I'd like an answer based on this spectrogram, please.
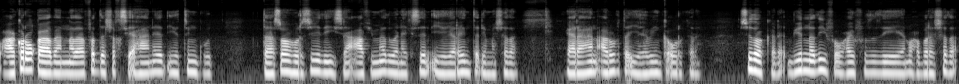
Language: Somali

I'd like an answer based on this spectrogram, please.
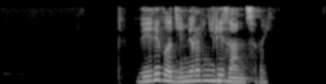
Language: Russian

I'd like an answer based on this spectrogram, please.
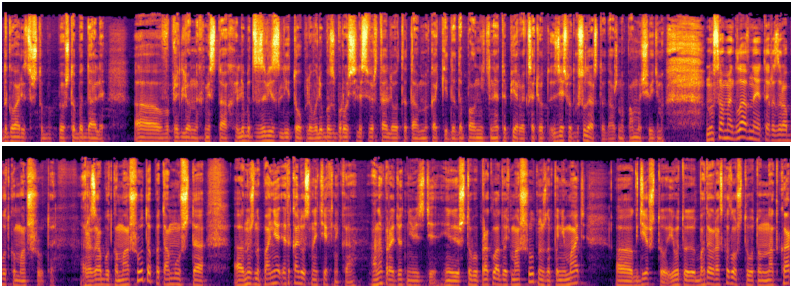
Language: Russian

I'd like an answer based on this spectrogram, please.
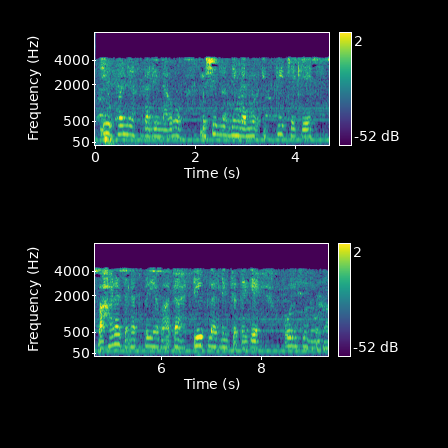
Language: Kannada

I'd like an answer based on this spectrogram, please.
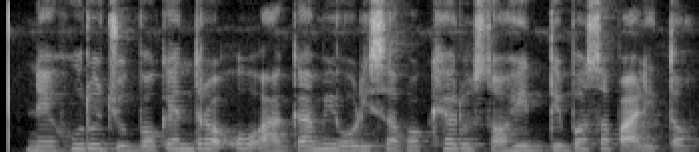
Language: Odia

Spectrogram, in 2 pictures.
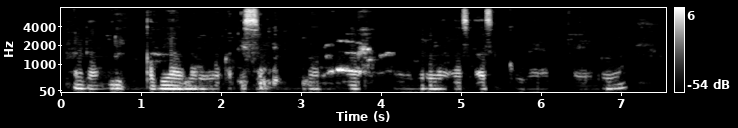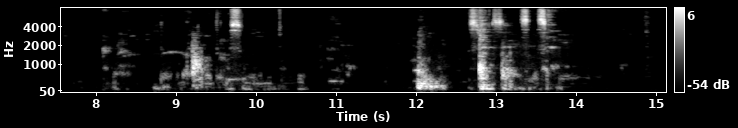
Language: Somali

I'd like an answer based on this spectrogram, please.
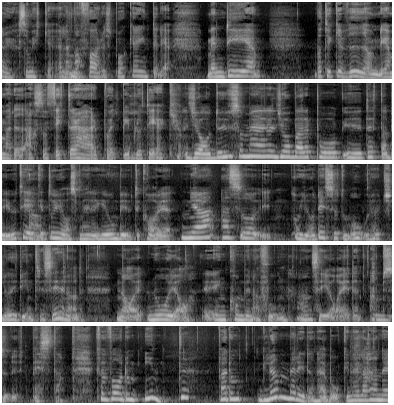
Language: Swedish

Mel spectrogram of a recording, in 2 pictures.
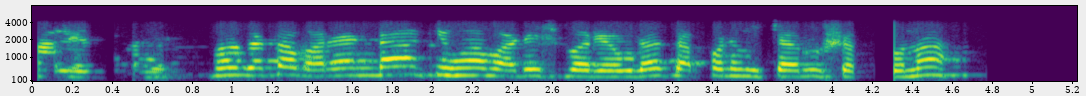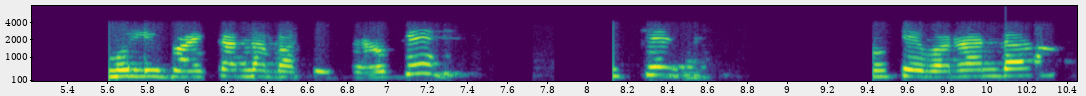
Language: Marathi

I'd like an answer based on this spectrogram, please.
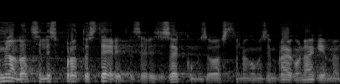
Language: Estonian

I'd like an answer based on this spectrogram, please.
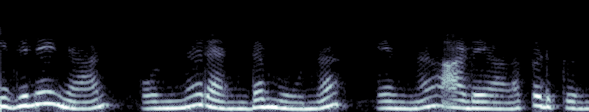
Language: Malayalam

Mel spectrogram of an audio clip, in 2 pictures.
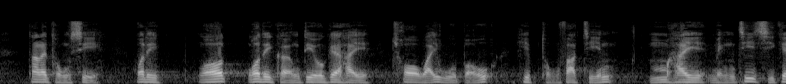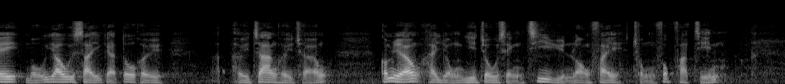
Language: Cantonese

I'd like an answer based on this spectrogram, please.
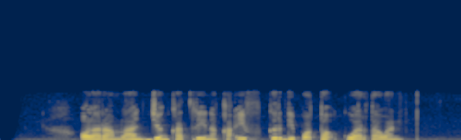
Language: Sundanese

